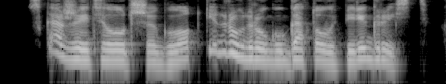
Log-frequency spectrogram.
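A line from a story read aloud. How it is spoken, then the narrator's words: Wry snort. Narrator (Russian): хмыкнул он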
